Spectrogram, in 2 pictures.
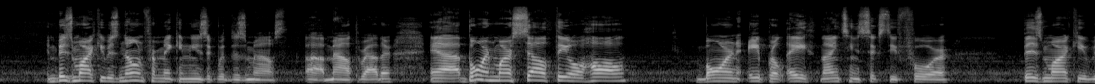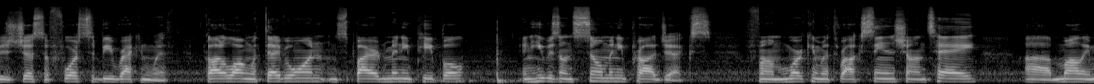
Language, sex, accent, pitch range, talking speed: English, male, American, 125-155 Hz, 150 wpm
